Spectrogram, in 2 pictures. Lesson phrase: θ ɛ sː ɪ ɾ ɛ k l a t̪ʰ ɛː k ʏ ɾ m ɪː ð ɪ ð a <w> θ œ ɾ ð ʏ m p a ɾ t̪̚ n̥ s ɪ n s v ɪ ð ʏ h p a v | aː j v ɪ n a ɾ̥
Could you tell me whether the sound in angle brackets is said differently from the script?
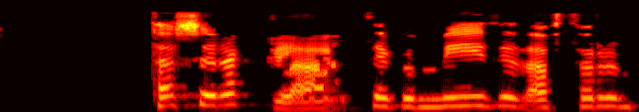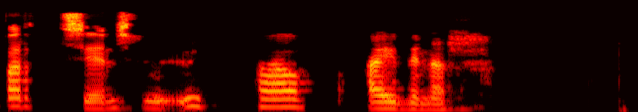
yes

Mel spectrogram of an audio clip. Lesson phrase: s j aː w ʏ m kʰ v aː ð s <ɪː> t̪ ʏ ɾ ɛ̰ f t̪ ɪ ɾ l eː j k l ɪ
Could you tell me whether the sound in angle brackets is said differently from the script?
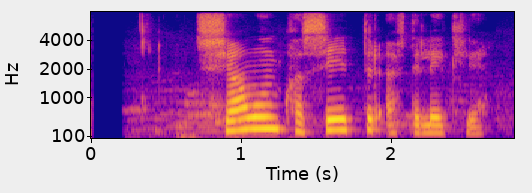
no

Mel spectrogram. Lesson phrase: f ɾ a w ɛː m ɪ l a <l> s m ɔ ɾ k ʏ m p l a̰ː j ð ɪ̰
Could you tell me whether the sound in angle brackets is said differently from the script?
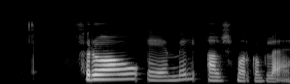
no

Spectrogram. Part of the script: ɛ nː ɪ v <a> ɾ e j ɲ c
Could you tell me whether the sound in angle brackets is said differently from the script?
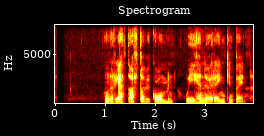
yes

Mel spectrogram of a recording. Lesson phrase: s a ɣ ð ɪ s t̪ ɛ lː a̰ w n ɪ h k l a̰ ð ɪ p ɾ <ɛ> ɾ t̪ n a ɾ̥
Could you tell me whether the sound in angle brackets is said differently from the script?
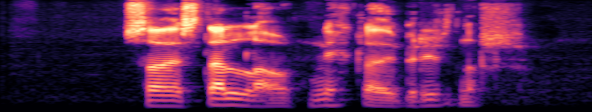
yes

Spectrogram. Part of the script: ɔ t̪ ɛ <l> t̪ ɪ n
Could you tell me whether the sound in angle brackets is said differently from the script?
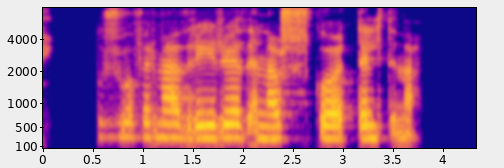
no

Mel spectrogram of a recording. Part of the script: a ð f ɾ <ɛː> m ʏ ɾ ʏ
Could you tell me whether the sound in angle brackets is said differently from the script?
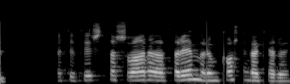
no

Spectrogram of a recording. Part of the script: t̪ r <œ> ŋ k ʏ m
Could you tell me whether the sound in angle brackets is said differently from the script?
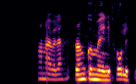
no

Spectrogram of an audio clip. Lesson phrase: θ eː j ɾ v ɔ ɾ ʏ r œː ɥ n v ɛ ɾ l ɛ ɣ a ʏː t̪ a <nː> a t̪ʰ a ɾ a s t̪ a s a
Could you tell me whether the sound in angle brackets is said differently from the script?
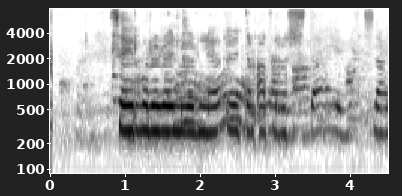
yes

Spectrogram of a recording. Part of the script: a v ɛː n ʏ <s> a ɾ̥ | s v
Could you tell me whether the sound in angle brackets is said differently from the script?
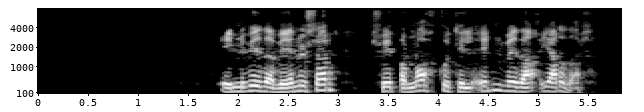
no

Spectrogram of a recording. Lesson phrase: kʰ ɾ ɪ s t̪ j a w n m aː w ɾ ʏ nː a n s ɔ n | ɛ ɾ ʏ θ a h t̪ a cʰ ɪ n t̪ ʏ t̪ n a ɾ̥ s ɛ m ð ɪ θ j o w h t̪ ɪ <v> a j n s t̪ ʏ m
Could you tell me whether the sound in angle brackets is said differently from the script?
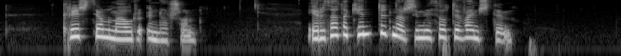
no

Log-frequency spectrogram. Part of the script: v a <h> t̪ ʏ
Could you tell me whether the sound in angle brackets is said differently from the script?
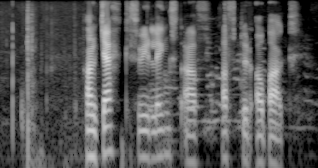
yes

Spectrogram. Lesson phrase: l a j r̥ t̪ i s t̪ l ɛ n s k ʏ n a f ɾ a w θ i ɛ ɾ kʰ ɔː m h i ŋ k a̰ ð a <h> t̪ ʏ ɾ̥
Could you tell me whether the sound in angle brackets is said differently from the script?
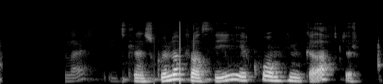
yes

